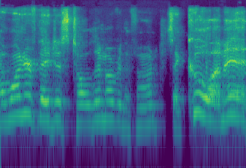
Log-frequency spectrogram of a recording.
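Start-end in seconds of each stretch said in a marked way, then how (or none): 1.9-2.5 put-on, raised, loud cartoon character voice. Imagining his reply over the phone, done in Donatello voice. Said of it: "in his Donatello voice".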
